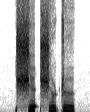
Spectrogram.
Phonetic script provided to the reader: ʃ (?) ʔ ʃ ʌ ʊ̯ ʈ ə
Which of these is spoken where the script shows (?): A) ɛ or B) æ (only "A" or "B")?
A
